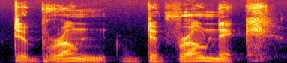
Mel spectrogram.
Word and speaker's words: Dubrovnik: The website TV Tropes said that scenes set in Majorca were actually filmed in Dubrovnik, I think is how you say it, Croatia,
